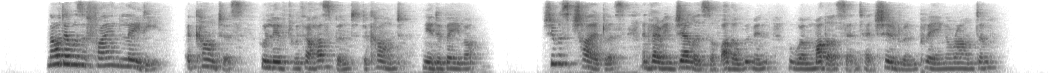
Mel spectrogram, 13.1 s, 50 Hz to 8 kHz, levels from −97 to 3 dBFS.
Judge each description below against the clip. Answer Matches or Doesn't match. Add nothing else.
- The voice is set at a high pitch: Matches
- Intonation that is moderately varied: Matches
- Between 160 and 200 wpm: Matches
